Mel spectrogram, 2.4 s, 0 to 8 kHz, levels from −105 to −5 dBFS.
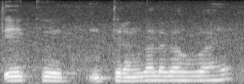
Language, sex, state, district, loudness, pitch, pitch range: Hindi, male, Uttar Pradesh, Lucknow, -16 LUFS, 145 Hz, 135-150 Hz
